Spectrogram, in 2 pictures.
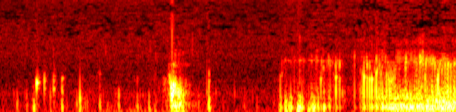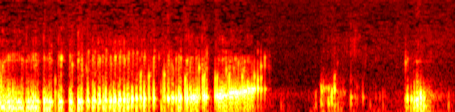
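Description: Bubbling gurgles and a long rumbling growl from the belly; ordinary stomach growling.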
